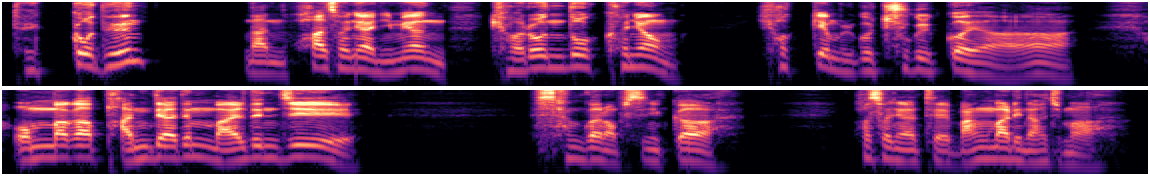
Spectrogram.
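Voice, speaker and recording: A man's voice: mid-range voice, moderate pace, dry recording, studio quality, close to an everyday voice. A man voicing a young man who argues with his mother and pleads to keep his fiancée. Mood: exasperated. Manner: pleading, exasperated.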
